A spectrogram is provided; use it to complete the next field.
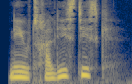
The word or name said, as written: neutralistisk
